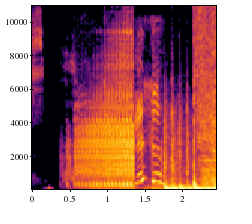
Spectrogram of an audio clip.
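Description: Electronic outro music starting: a stuttering synth build-up that swells in loudness from about half a second in, with short gliding pitches near the end, building toward a heavy bass drop.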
